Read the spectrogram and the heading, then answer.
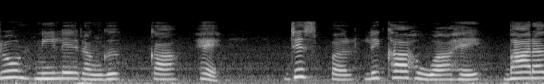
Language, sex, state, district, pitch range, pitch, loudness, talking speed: Hindi, female, Madhya Pradesh, Dhar, 225-280 Hz, 245 Hz, -15 LUFS, 120 wpm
